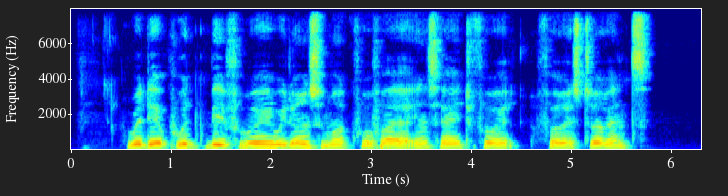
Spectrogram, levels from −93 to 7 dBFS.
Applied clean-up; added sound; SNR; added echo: none; none; none; reverberation time 0.2 s.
